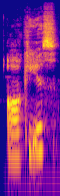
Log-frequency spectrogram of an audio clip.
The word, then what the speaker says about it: Arceus: and then phase arcus you say I'll see it but I say our kids especially how you pronounce all achey especially Arceus because if you're looking at pokedex it goes like arc yes yeah um for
